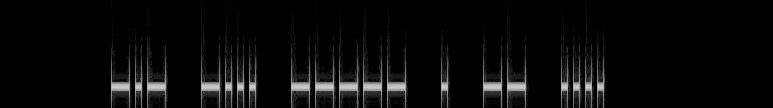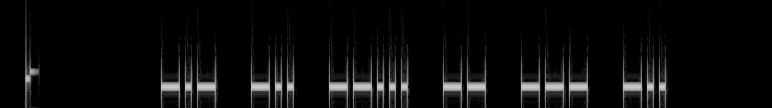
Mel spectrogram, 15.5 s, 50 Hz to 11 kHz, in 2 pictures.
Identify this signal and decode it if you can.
Morse code, heard as a keyed tone, about 20 wpm, spaced as for 15 wpm, 700 Hz. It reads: KB0EMH KD7MOD
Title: 219 Lesson 35g - Number 0 - Call Signs 20wpm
